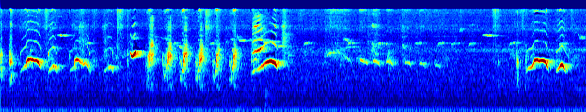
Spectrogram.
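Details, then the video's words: Greater green leafbird in lively song: loud whistled phrases mixed with a rapid burst of harsh, buzzy notes, a softer run of short whistles after the middle, and a final pair of slurred whistles, over a low hum. "Cucak ijo gacor"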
